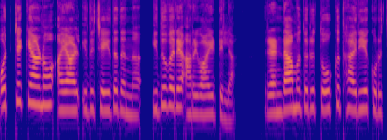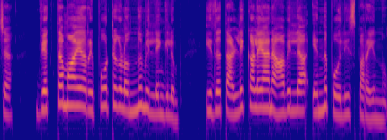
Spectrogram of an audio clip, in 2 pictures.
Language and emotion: Malayalam, neutral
